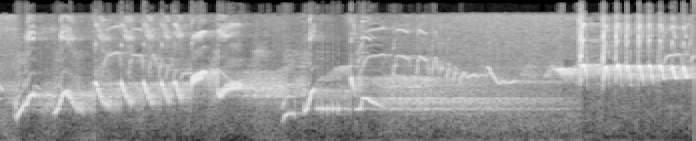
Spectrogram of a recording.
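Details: Unusual White-rumped shama training song for lazy captive birds: quick rising whistled strokes, then long level whistles and a high buzzy rattle near the end.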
